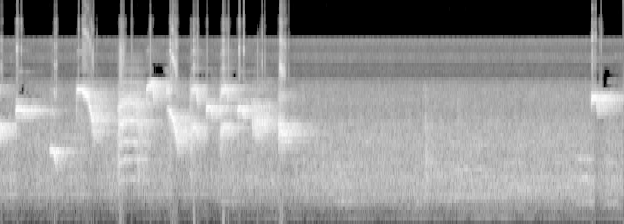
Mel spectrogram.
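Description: A chopi blackbird sings a rich, rapid run of clear whistles, slurred notes and chuckles for about four seconds, then a softer pause and one bright whistle.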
